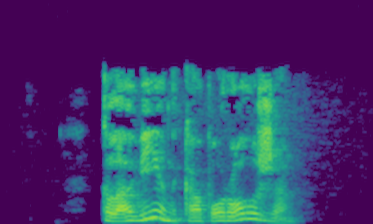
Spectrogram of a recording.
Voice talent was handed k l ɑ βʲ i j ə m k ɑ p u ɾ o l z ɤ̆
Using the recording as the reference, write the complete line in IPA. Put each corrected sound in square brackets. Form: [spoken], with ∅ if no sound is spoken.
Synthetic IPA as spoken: k l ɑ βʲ i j ə [n] k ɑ p [o] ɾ o l [ʒ] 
